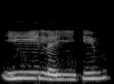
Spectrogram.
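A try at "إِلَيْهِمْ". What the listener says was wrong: इलैहिम, इलैहिम, ई को लंबा नहीं खींचना, इलैहिम।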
